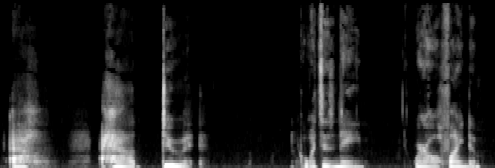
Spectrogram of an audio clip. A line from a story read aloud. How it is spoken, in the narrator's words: he answered in a hoarse whisper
